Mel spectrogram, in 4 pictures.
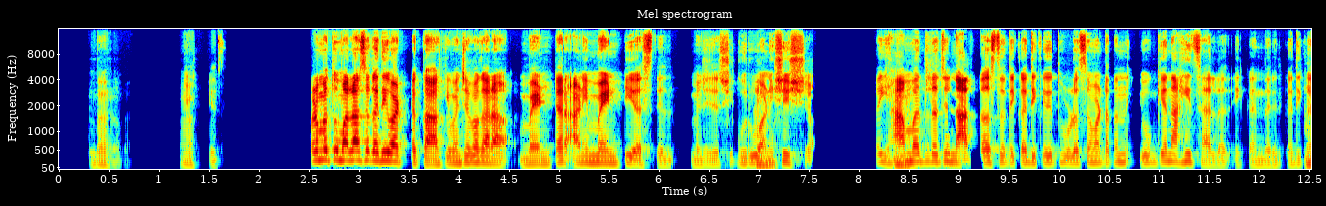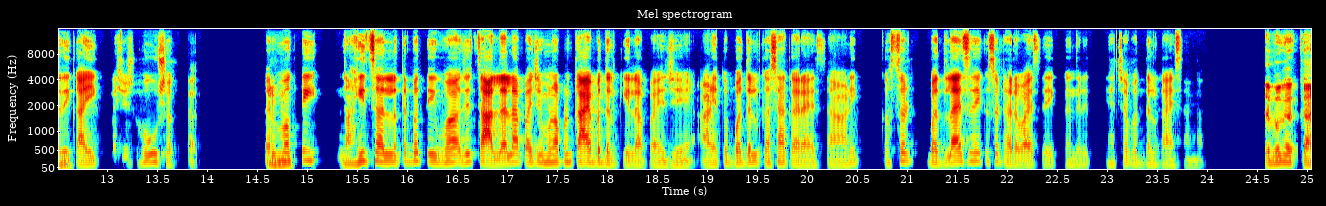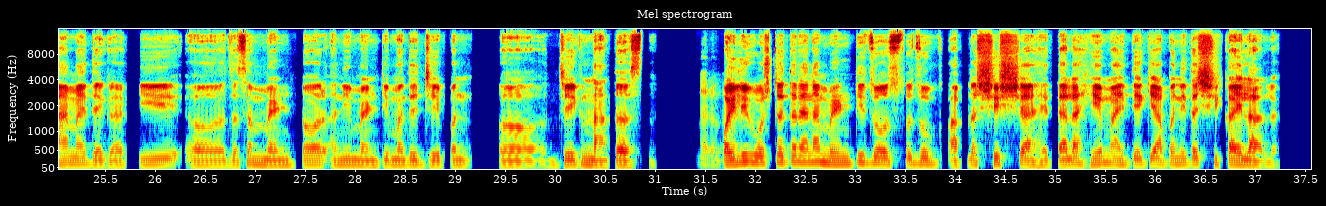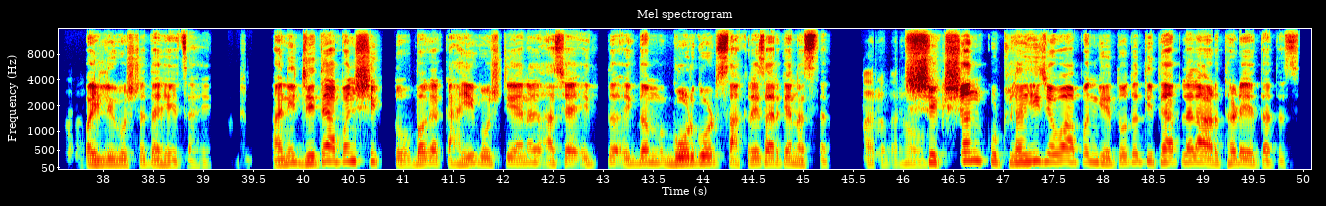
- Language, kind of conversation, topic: Marathi, podcast, तुम्ही मेंटर निवडताना कोणत्या गोष्टी लक्षात घेता?
- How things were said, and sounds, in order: in English: "मेंटर"; in English: "मेंटी"; in English: "मेंटर"; in English: "मेंटीमध्ये"; in English: "मेंटी"; other noise; other background noise; horn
